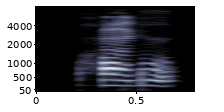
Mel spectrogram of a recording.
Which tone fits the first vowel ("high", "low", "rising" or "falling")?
low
